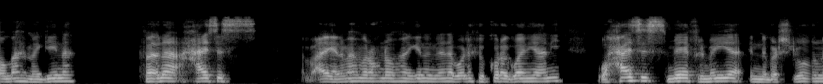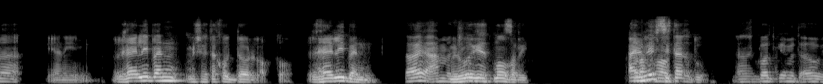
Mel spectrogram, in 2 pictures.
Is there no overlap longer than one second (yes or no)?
yes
